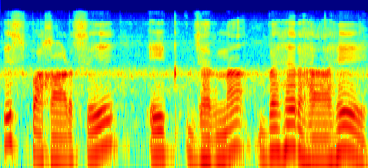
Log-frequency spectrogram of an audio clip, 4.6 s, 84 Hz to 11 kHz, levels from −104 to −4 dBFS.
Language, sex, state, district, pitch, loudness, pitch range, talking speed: Hindi, male, Madhya Pradesh, Dhar, 125 Hz, -17 LUFS, 105-140 Hz, 105 wpm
